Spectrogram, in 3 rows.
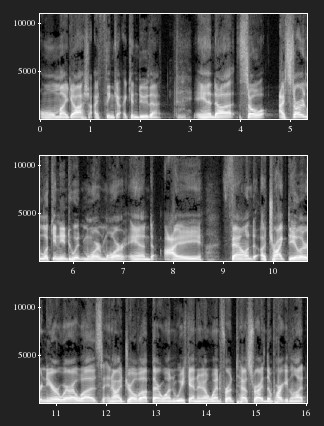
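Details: Adult male with progressive Friedreich's ataxia, diagnosed at 17, which impairs coordination of the speech muscles and causes slurred speech; ataxic dysarthria (Friedreich's ataxia)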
